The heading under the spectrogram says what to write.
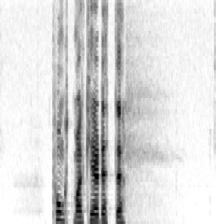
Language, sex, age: Norwegian, female, 42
